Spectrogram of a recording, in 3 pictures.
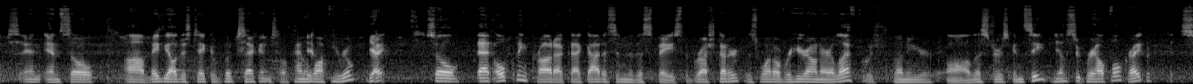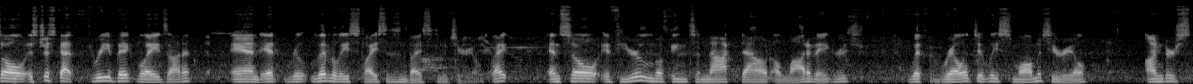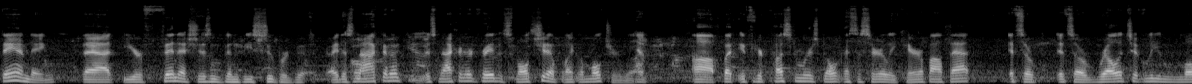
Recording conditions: background noise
